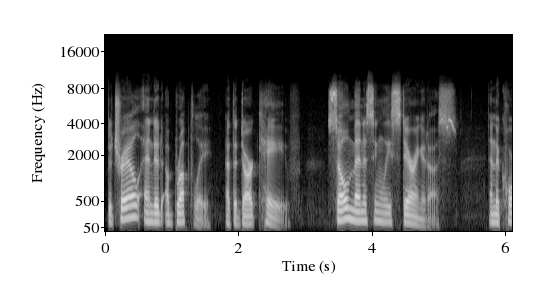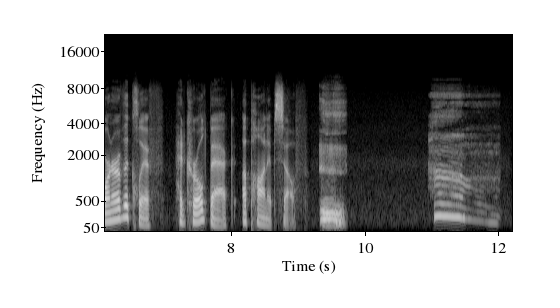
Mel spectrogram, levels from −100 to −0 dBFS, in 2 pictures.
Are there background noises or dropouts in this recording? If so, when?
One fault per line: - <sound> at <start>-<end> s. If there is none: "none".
- throat clearing at 9.3-9.8 s
- sigh at 11.0-12.1 s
